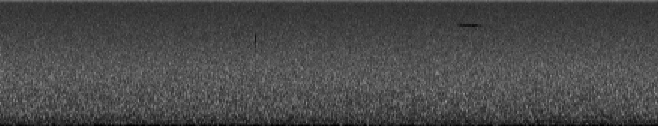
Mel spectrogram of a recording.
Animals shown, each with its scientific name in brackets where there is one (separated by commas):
Brown Creeper (Certhia americana)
